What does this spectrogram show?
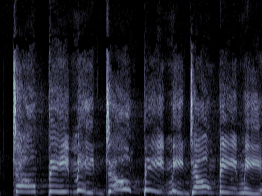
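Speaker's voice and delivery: put-on very high, loud, wailing child's scream. Toddler on the store floor screaming at his parents. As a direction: shriek like a kid throwing a tantrum. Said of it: "started screaming".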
